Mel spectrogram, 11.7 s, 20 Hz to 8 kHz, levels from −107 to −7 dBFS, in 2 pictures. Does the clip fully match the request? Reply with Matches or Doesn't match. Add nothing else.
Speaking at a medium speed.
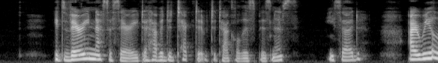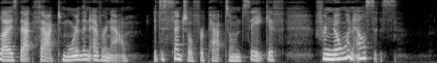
Matches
